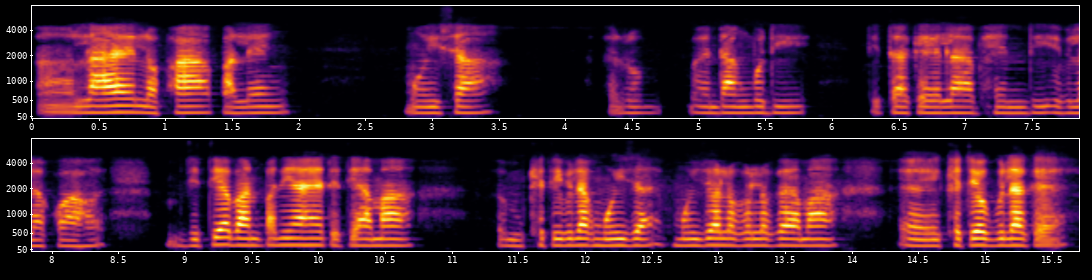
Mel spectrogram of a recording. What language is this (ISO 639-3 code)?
asm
